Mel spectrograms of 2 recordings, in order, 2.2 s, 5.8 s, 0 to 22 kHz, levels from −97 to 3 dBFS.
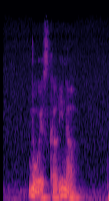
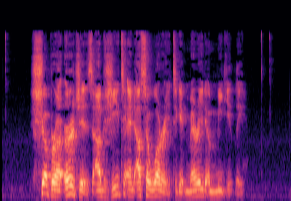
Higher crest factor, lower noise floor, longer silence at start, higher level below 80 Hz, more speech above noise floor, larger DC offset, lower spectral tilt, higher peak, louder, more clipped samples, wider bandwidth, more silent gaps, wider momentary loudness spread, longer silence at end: about the same, 16 dB vs 16 dB; about the same, -61 dBFS vs -61 dBFS; about the same, 0.6 s vs 0.65 s; first, -54 dBFS vs -62 dBFS; second, 28 dB vs 45 dB; neither; first, -8 dB/octave vs -3.5 dB/octave; second, -20 dBFS vs -2 dBFS; second, -35 LUFS vs -16 LUFS; neither; first, 14.5 kHz vs 11.5 kHz; neither; second, 12 LU vs 15 LU; second, 0 s vs 1 s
